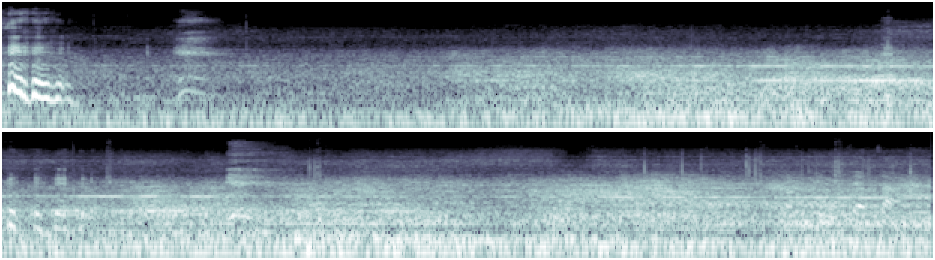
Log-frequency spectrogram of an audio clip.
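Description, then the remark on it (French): An airplane bound for Qatar climbs overhead after takeoff, its engine roar swelling into a steady, broad rumble that fills the whole clip, with a brief voice near the start. “Et un avion.”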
